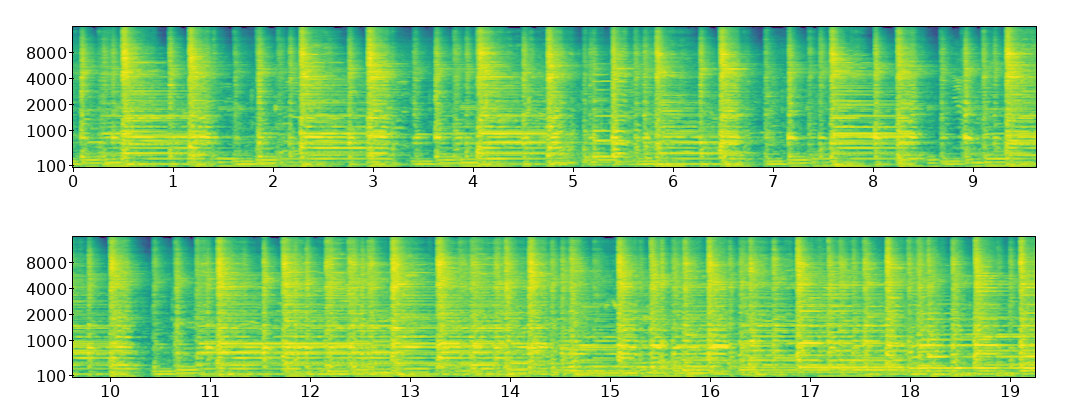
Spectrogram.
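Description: Live acoustic band music: a strummed acoustic guitar over an electric bass line, with a cajón keeping a steady beat.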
